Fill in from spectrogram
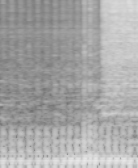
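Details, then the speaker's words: Motorcycle engine reassembled after a screw got inside it, clutch pressure plate replaced: steady, even low thumping at about ten beats a second with no knock or rattle; now quiet and running healthy. "Na, hindi mo ko tinawag, buo na pala. Tahimik naman ah."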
